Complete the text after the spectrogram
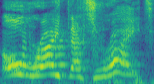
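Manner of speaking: very high, loud, excited, delighted shriek.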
